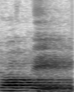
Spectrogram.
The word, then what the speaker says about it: parler: While saying that verb separately, it should be pronounced as parler.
